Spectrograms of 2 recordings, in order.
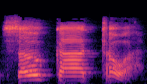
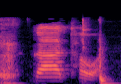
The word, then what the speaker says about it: SOHCAHTOA: I pronounce it Sohcahtoa, like you're going to soak your big toes. Sohcahtoa.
